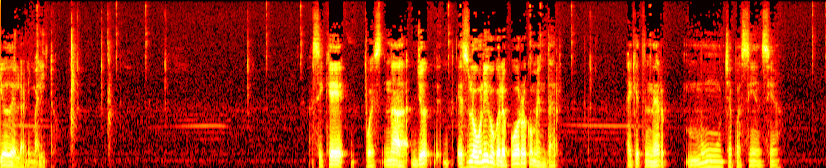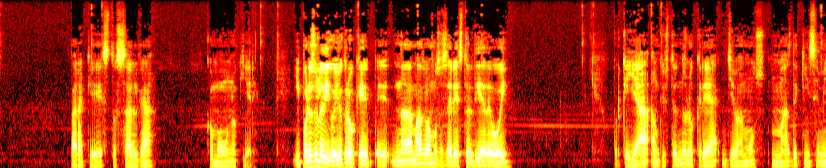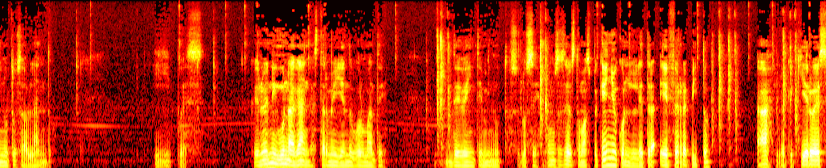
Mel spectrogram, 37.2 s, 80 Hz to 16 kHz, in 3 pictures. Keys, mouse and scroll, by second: 0.6 click, 1.1 middle click, 2.4 shift+click, 3.3 click, 3.7-5.2 middle drag, 5.3 click, 5.9 middle click, 6.5 scroll down 2, 6.9-10.0 drag, 10.1 middle click, 11.0-17.7 drag, 17.8 click, 19.0-20.9 drag, 22.4-26.1 drag, 26.2-28.9 drag, 29.0-30.9 drag, 32.7 ctrl+z, 34.1 f, 35.0 click, 35.5-36.7 drag, 36.9 ctrl+z.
